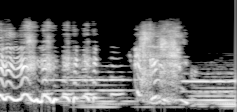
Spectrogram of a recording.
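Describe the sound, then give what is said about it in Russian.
A big girl cries in high, quivering wails that waver, break into a shaky sob and trail off into a drawn-out whimper, with no words spoken. “Не плачь ты, пожалуйста, все время как вода.”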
